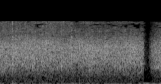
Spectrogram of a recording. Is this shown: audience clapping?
yes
